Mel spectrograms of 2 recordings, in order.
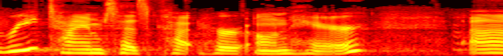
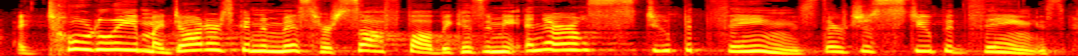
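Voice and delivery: a mom listing her failures in a rising panic; 6 semitones higher than usual. Real, not acted. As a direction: spill out the panic all at once. Piling mom guilt, panicking.

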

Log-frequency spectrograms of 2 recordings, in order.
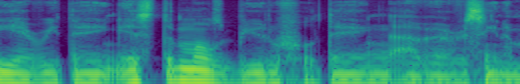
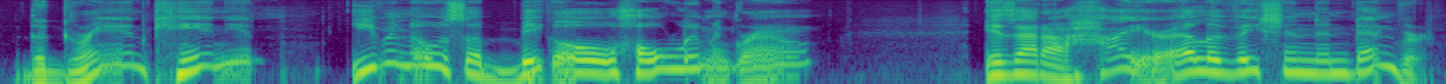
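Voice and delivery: high, amazed telling; 10 semitones higher than usual. Real, not acted. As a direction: pitch way up in disbelief. Marvelling at Grand Canyon elevation.

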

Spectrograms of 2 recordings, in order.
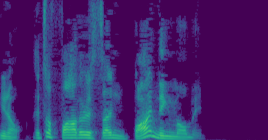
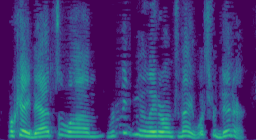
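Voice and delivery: put-on high, quick kid chatter; breezy high-pitched boy talking to Dad; hunter's young son; 11 semitones higher, faster than usual. Son chats casually after shooting.

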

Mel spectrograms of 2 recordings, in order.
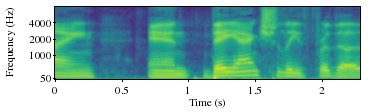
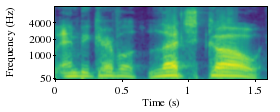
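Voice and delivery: in character guide; 2 semitones higher, 4 dB louder than usual. Retold or imitated. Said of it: "they were all in character".

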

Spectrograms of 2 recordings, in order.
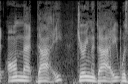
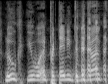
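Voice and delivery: high South African boss voice; South African accent; 6 semitones higher than usual. Retold or imitated. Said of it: "do his South African accent".

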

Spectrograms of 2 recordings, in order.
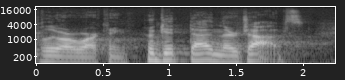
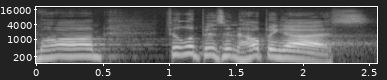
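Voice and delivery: higher, slow tattling whine; kid tattling; 9 semitones higher, 4 dB louder, slower than usual. Retold or imitated. Boys tattling to Mom about Philip, whining. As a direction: tell on your brother.

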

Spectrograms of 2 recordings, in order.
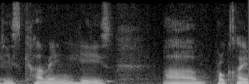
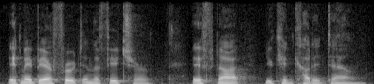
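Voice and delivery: louder, formal proclamation from the pulpit; Gospel reading; 4 dB louder than usual. Acted. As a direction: read scripture to the congregation.

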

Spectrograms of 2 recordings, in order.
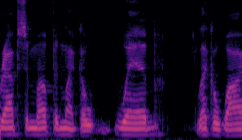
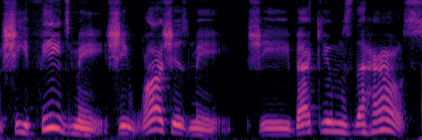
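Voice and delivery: very slow, each phrase spelled out; slow miming explanation; 3 semitones higher, much slower than usual. Retold or imitated. Milo telling the monkey creatures about his mom, very slow. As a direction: lay it out slowly like talking to someone who can't understand. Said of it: "It's like".

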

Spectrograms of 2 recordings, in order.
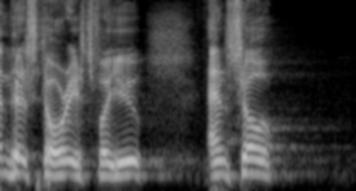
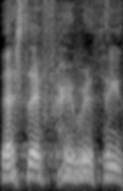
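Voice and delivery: normal talking voice

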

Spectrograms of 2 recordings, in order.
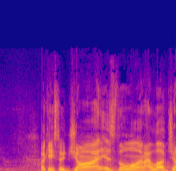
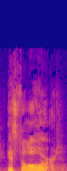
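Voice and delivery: higher, louder blurt; excited exclamation; 8 semitones higher, 4 dB louder than usual. Retold or imitated. Impulsive Peter recognizing Jesus, excited exclamation. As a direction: Peter bursting out with it, eager. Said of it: "And then you have Peter".

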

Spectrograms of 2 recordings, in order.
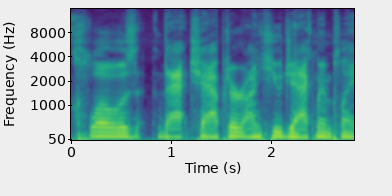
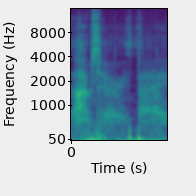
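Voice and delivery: tiny whispered apology; whispering; 19 dB quieter, faster than usual. Real, not acted. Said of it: "Why are we whispering?".

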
